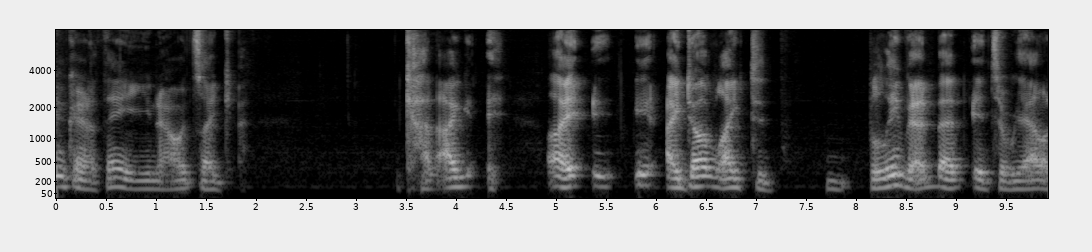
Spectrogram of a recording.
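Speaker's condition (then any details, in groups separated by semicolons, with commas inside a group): Friedreich's ataxia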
